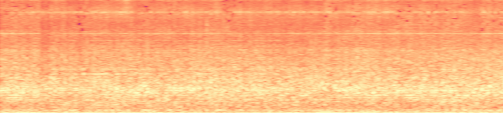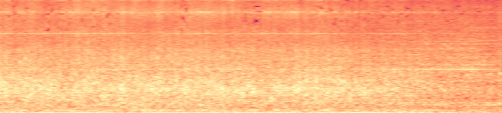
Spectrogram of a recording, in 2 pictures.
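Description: A low roar of explosions rumbles steadily.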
